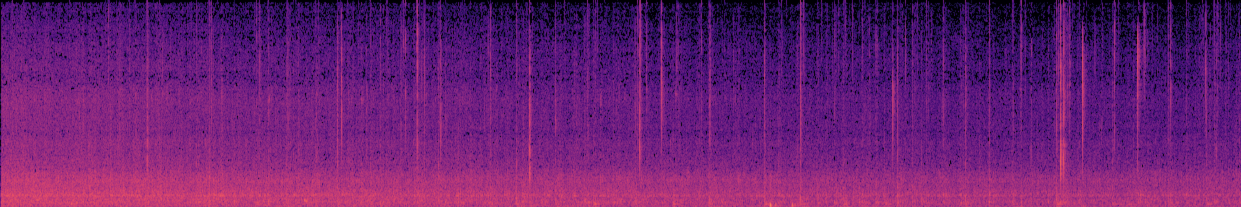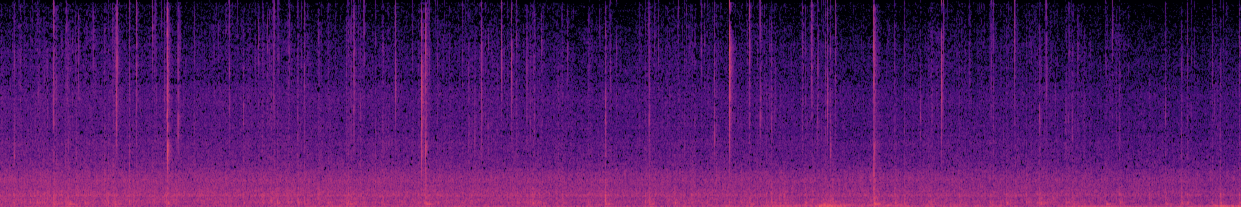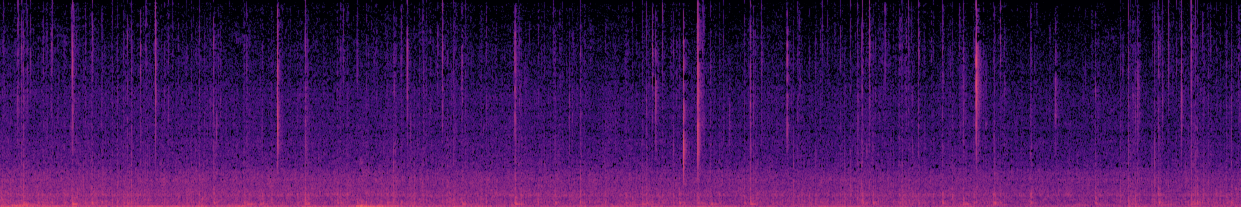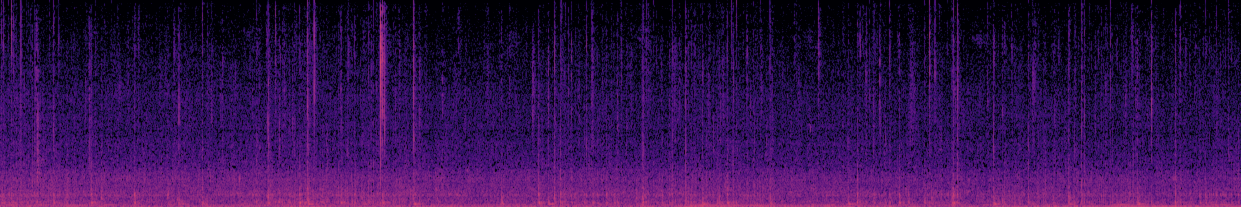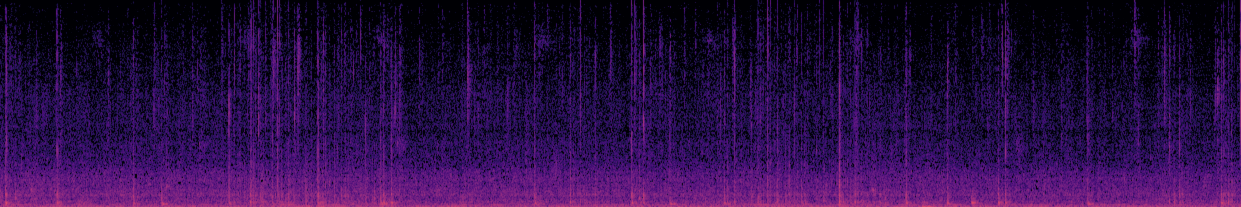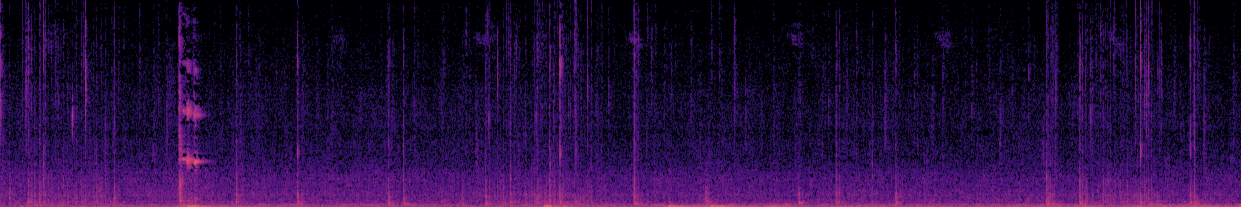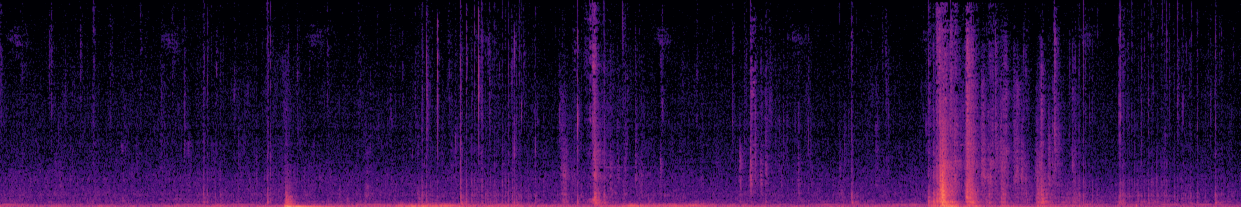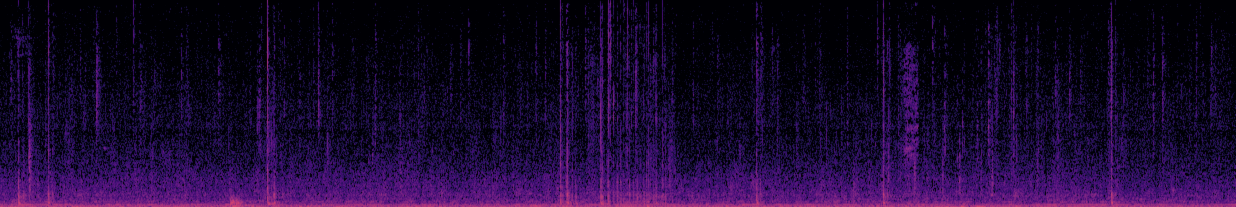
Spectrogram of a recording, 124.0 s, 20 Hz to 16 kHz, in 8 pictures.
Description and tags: Heavy Rain Stopping 05
Rain from a thunderstorm slowly coming to a stop. Recorded outside but from under a roof.
atmos, atmosphere, drip, dripping, field-recording, flood, hail, heavy, lightning, rain, raining, splash, splashing, thunder, thunderstorm, water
